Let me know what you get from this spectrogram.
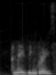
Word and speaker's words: Amazing Grace: Bueno, esto es Amazing Grace, ¿no? ¿Lo digo bien? – Amazing Grace, Joan Baez.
